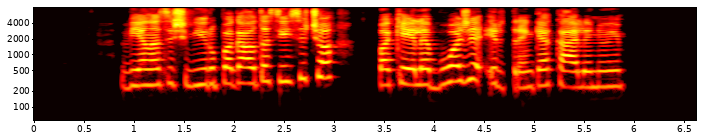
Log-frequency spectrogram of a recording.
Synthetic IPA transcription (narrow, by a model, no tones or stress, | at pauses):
ʋʲiɛnɐsɪʃʋʲiːɾuːpɐɡɑˑʊt̪ɐsiːsʲɪt͡ʃʲoː | pɐkʲeːlʲebuɔʒʲeːʔɪɾt̪ʲɾʲɛŋʲkʲɛkɑːlʲɪnʲʊj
